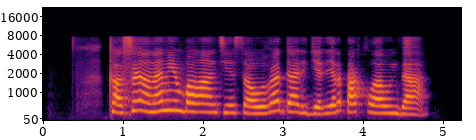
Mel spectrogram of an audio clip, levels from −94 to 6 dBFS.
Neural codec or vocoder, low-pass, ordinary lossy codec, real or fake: codec, 16 kHz, 0.5 kbps, FunCodec, trained on Chinese and English, 25 frames a second; none; none; fake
